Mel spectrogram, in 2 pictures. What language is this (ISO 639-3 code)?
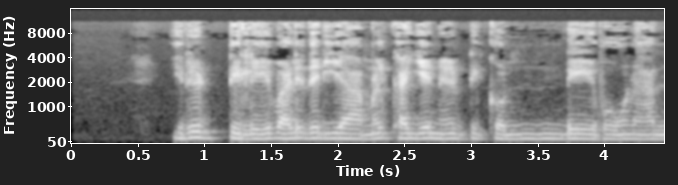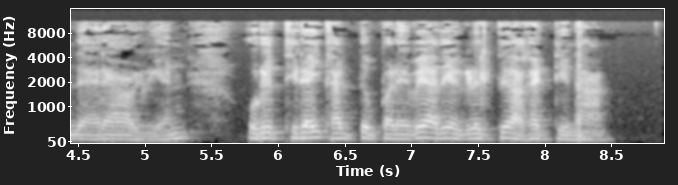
tam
